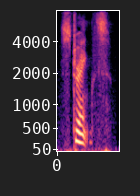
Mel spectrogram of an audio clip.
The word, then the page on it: strengths: American English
